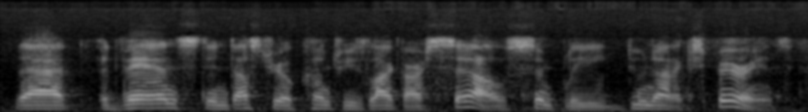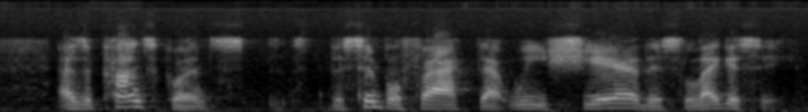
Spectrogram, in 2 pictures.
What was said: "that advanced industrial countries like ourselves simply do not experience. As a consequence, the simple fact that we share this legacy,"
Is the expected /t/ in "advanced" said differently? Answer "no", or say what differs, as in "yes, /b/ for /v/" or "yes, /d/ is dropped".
no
